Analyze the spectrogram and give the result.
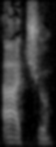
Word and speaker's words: ačiū: But imagine if you didn't know this word, ačiū. A-C-I-U. You, right? It's spelled this way.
